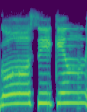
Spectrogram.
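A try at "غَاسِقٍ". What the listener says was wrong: bukan go. Jadi beda ya pengucapan huruf G Indonesia dengan Arab ya. Nah, kalau G Indonesia di lidah ya go gitu ya, di lidah go di tengah. Nah, sedangkan huruf go ini di tenggorokan, tenggorokan bagian atas.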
